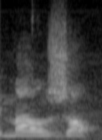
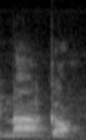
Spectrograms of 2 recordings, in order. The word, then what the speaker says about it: mangeons: Parce que la prononciation, c'est mangeons. S'il n'y a pas de E, c'est mangon. Il faut mangeons.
